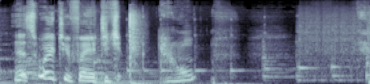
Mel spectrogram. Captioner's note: arm slap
